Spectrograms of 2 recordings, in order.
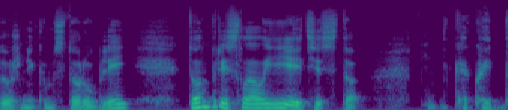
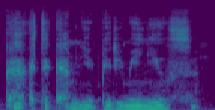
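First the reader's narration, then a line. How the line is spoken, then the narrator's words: Sigh. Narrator (Russian): вздохнула Ольга Ивановна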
